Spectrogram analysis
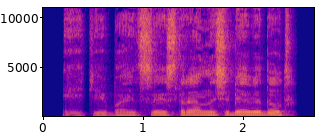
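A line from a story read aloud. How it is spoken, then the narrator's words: Muttered. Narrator (Russian): пробурчал Рюмшин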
